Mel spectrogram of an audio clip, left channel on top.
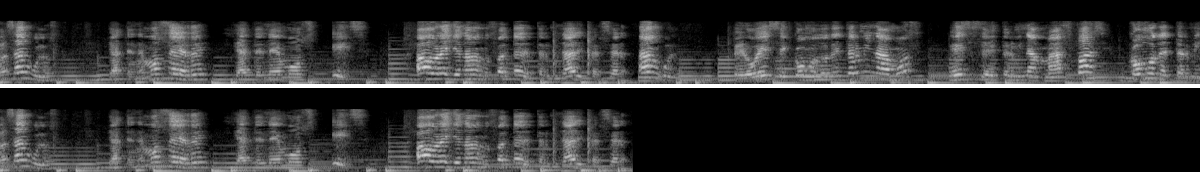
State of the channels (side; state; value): right; drops out; at 6.4 s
